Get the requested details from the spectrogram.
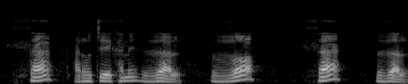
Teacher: এই তিনটি হরফ জিহ্বার আগা দাঁতের আগার সঙ্গে উচ্চারণ হয়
